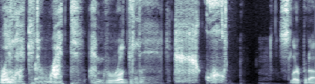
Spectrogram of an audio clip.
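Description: A man puts on a character voice, pitched very deep and low, and delivers it at a fairly slow pace. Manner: slurping, gloating.

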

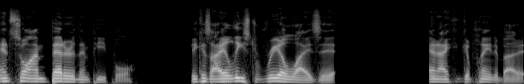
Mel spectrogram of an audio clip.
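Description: A man speaks at a fairly high pitch with lively intonation. The sound is dry and close with no echo, on a very clean recording over a silent background. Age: 30s. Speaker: podcast host. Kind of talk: solo monologue. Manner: casual, filler-heavy.

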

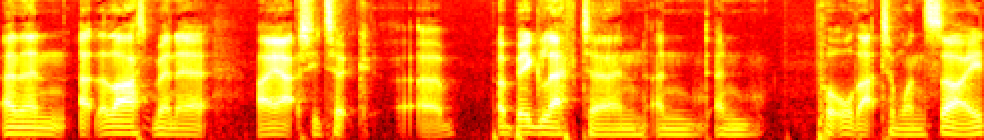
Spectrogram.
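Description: Monotone, flat delivery in a bright, sharp tone at a fairly slow pace. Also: man, very deep, low pitch for a man. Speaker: podcast host. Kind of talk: casual chat. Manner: chatty, laughs often.

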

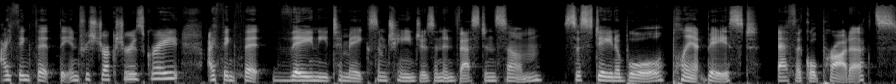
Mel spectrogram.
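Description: A woman with an ordinary speaking voice talks at a moderate pace with lively intonation. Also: fairly low pitch for a woman. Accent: American. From rural Ohio, east of Cleveland. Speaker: actor and sustainability podcast host. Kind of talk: casual interview chat.

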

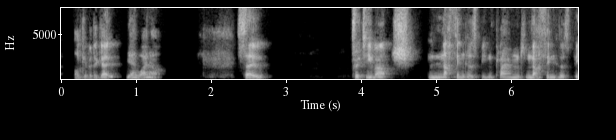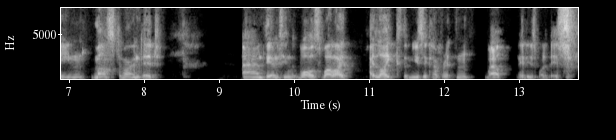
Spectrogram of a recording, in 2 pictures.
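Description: With an English accent, a man speaks in a fairly low pitch with ordinary pitch variation and long, frequent pauses. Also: moderate pace, quiet background. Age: 40s. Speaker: primary school teacher and author. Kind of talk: interview. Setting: remote call across time zones.

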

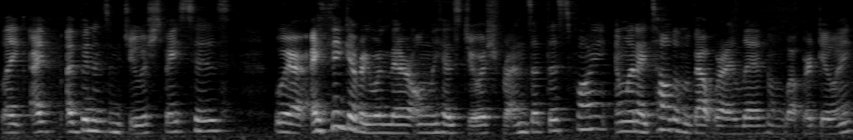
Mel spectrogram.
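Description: In a normal speaking voice with an American accent, the speaker talks at a moderate pace with ordinary pitch variation. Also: woman. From Los Angeles, California. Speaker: program fellow. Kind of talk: interview. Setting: in a house.

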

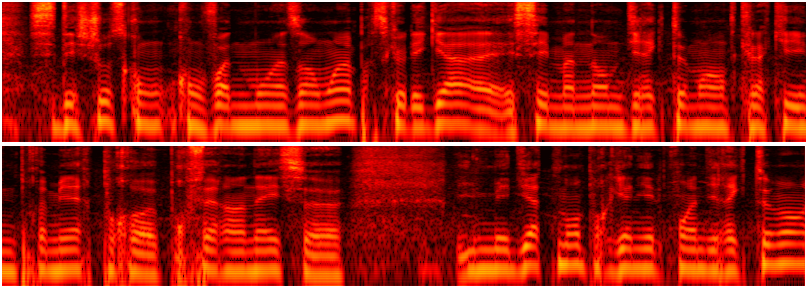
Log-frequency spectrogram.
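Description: Noticeable background noise behind a man with a fairly high pitch. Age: 40s. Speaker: tennis coach. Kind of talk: casual chat.

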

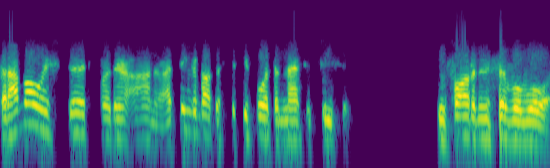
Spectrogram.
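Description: Talking at a fairly quick pace with ordinary pitch variation, a man with fairly high pitch uses a normal speaking voice. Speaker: former football player. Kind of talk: interview.

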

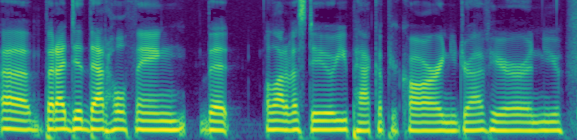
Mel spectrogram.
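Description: A woman speaks in a Southern US accent with a very deep, low pitch. The recording is very clean, with a silent background. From Jackson, Tennessee. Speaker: singer-songwriter. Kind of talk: casual interview chat.

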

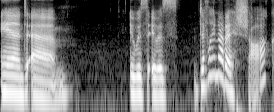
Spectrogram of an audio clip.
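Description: A woman with an American accent has an unremarkable speaking voice. She talks at a fairly slow pace. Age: 30s. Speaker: musician. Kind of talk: casual chat.

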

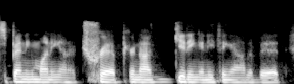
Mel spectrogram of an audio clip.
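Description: Monotone, flat intonation comes through in a Northeastern US accent. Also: man. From US Northeast, outside Philadelphia. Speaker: travel podcaster. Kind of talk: casual interview.

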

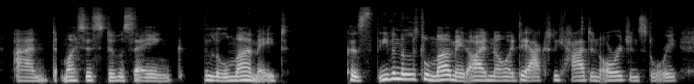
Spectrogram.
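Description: Fairly even intonation at a fairly quick pace with a British accent, in a dry, close sound with no echo and a very clean recording with a silent background. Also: woman, medium pitch for a woman. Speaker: history podcaster. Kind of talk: casual chat.

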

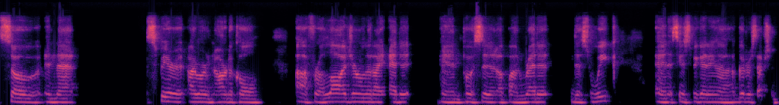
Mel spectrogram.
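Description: With an American accent, a man talks at a moderate pace and a fairly high pitch, somewhat breathy and monotone, with long, frequent pauses. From US Northeast, Connecticut. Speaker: entertainment attorney. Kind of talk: casual interview.

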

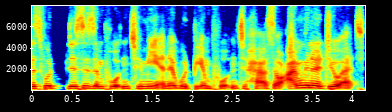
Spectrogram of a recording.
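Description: Against a quiet background, a woman speaks fairly quickly in a fairly low pitch. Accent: non-native. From outside Canada, immigrated at 21. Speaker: podcast co-host, coach and entrepreneur. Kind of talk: casual conversational podcast chat.

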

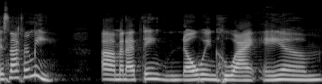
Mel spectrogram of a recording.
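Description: This woman has a plain, everyday voice at medium pitch. She moves at a moderate pace with fairly even intonation. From Oklahoma. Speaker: podcast co-host. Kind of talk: casual chat.

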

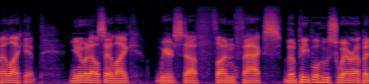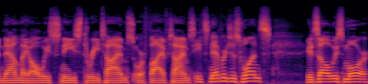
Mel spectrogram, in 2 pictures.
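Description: Using a Californian accent, a man speaks at a moderate pace and fairly low pitch with ordinary pitch variation, in a very clean, dry recording with a silent background, a close sound and no echo. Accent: general American, Californian. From Sacramento, California. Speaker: podcast host. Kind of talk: casual explanatory interview. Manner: animated, conversational.

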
